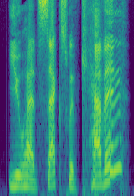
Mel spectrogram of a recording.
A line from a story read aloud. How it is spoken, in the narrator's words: I asked, my voice going high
